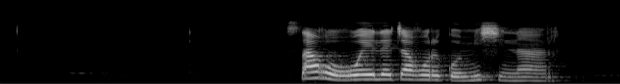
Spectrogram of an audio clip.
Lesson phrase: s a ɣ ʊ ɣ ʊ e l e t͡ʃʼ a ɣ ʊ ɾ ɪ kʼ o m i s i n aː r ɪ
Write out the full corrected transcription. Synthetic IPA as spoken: s a ɣ ʊ ɣ ʊ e l e t͡ʃʼ a ɣ ʊ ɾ ɪ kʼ o m i ʃ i n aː r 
